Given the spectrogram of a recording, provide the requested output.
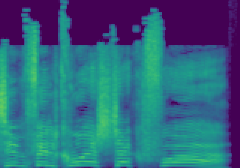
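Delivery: high, mock-indignant complaint; playful protest. A narrator's reading. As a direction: tease back, voice up high. Marie protests while laughing.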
